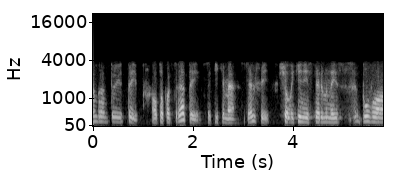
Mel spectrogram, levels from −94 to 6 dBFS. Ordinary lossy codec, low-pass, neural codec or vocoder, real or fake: Opus, 16 kbps; 3.6 kHz; codec, 16 kHz, 8 kbps, FreqCodec, larger model; fake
